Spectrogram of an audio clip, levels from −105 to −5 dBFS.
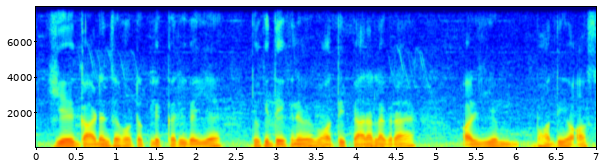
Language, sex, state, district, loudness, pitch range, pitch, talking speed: Hindi, male, Uttar Pradesh, Jyotiba Phule Nagar, -29 LUFS, 110-120 Hz, 115 Hz, 215 wpm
